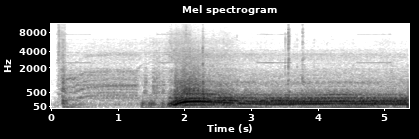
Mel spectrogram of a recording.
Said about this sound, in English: there's just nothing quite like the sound of a naturally aspirated V12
